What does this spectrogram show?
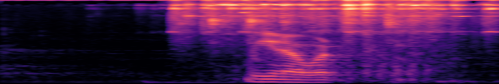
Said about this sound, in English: That was our dog Troy. We apologize.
